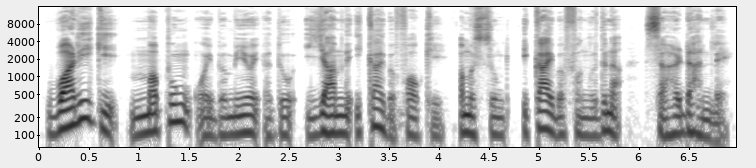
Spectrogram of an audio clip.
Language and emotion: Manipuri, neutral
